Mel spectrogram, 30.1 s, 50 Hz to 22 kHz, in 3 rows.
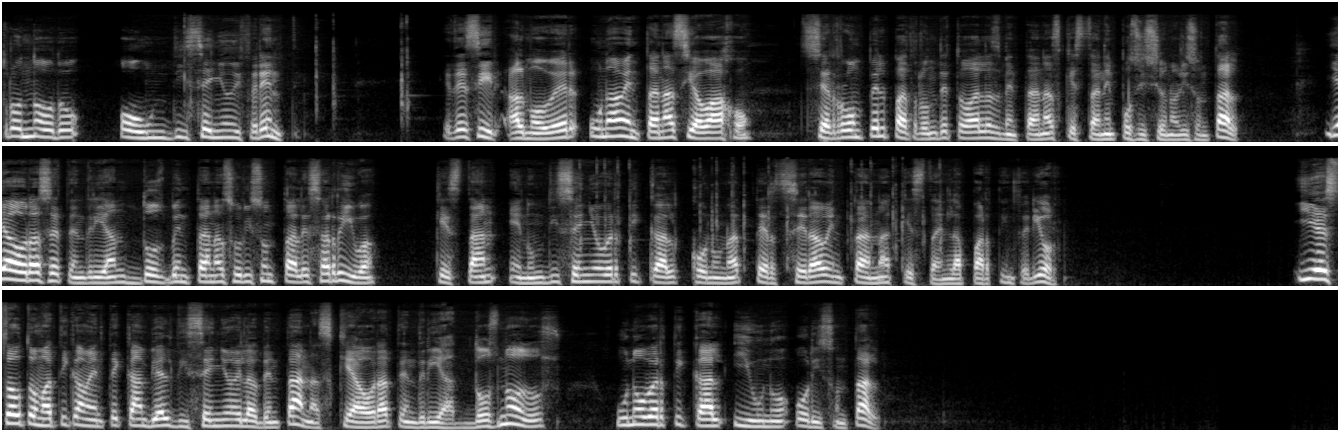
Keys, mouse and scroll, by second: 2.5 shift+super+Down, 14.2 Return, 14.4 Return, 14.6 Return, 14.9-17.1 typing.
